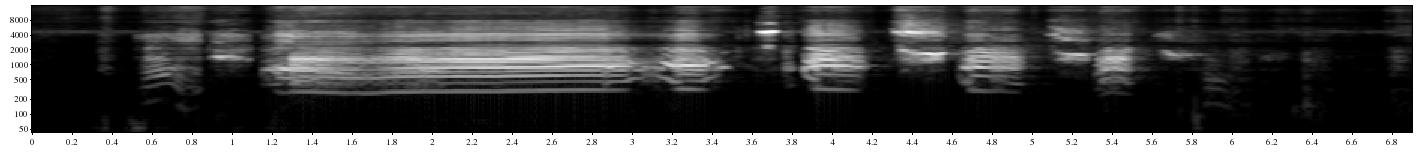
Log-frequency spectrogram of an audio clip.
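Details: A donkey at Krvavec, Slovenia brays, a long tonal wail breaking into a string of short, rasping hee-haw gasps.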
